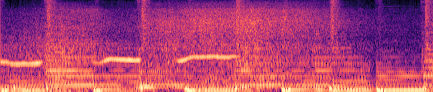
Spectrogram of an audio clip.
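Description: Background music: a whistled melody over steady bass notes and a regular beat, with a soft hissing swell in the middle.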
